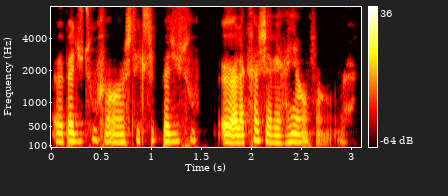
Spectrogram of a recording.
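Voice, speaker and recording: A woman in her thirties telling a personal story casually, impulsive and animated, swearing and mimicking the people she talks about. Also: on the low side, rapid-fire, vocal fry, no room sound, clean studio sound. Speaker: vlogger.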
